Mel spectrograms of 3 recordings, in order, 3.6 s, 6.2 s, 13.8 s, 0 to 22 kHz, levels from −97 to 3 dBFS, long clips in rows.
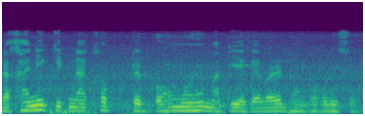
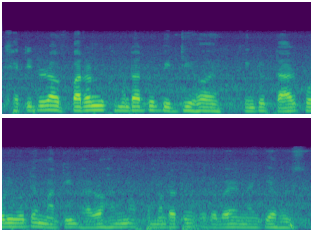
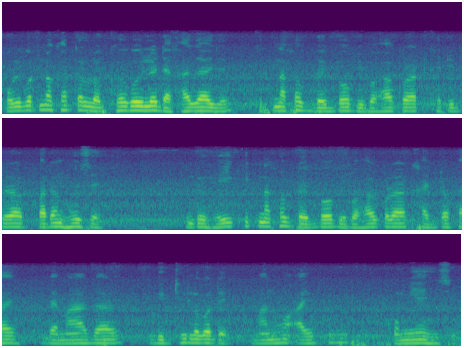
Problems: constant background noise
